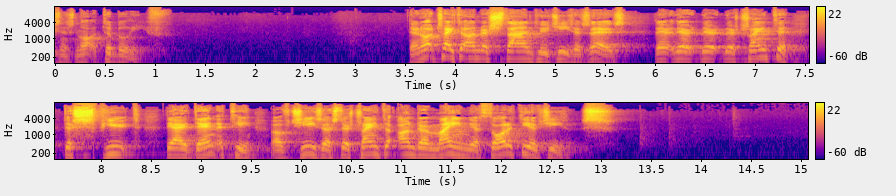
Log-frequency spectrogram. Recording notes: recorded at North Harris Free Church on the morning of Sunday 1st May 2022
